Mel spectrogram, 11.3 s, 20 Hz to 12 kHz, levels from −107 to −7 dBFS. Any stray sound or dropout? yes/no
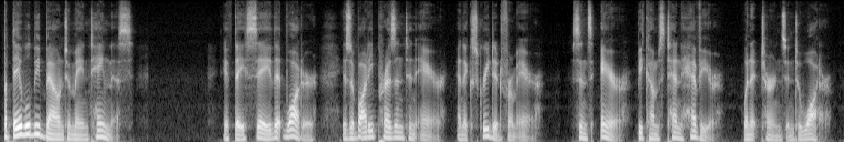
no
